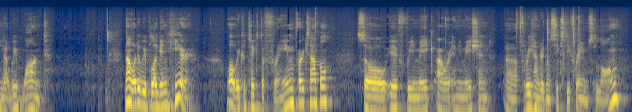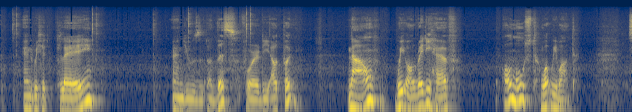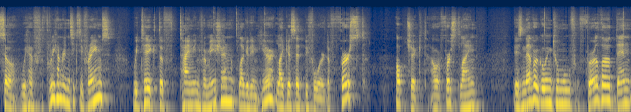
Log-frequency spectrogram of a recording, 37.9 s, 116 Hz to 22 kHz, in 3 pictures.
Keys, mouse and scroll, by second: 2.6 click, 6.3 click, 7.3-8.2 scroll down 8, 8.5 middle click, 9.3 scroll down 2, 10.4 click, 12.7 middle click, 12.9 click, 14.5 click, 14.8 click, 15.8 click, 17.6 click, 28.2 click, 30.0 click, 31.1-31.4 scroll up 3, 31.6 middle click, 36.2 click, 37.8 click.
